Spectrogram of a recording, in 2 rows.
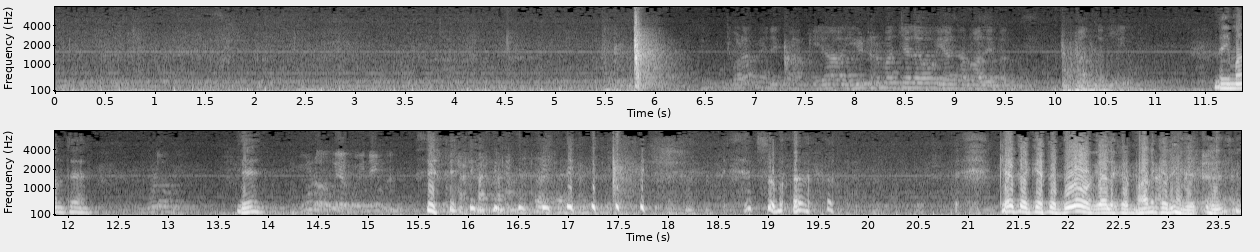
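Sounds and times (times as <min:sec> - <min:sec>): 
door shutting with a thud: 0:05.4 - 0:06.4, 0:10.0 - 0:10.8
speech: 0:07.2 - 0:10.2, 0:11.6 - 0:12.4, 0:13.7 - 0:14.1, 0:15.6 - 0:17.3, 0:19.0 - 0:19.8, 0:21.3 - 0:23.7
laughter: 0:15.5 - 0:20.2, 0:20.8 - 0:23.7.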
